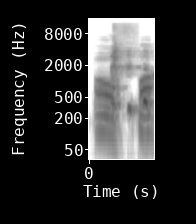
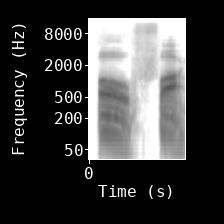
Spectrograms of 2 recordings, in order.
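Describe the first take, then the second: First: Put-on hard Boston accent on oh fuck. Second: Said in the usual way. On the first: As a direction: say it like a Boston firefighter. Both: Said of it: "He has this hard Boston accent".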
